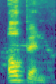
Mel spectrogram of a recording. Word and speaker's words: open: the word open o-p-e-n open and I say open with an M but a lot of people here do that too in Vermont so that's not a difficulty but that's something that's not standard when do you use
